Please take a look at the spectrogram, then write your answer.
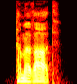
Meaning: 1. comrade (fellow soldier) 2. comrade (fellow, companion) 3. guy, fellow
- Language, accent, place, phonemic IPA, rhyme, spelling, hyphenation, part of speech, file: German, Germany, Berlin, /kaməˈʁaːt/, -aːt, Kamerad, Ka‧me‧rad, noun, De-Kamerad.ogg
